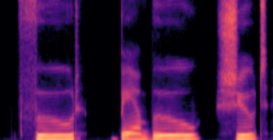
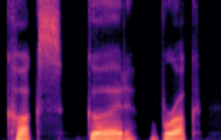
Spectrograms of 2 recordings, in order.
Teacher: In this first column, you've got food, bamboo, shoot. They all have that long ooh sound like in boot. But in the second column, we get cooks, good, brook. They have that shorter uh sound like in book.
